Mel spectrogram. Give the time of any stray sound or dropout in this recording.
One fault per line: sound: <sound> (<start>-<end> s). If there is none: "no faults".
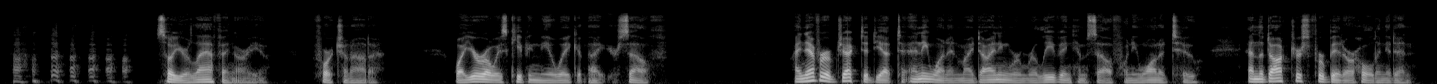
sound: laugh (0.1-1.4 s)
